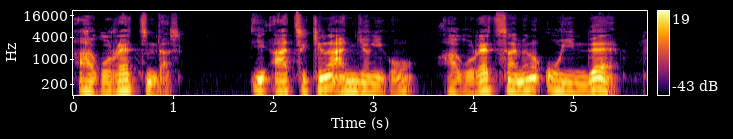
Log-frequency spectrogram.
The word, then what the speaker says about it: огурец: 아츠키 또 아구레츠입니다.이 아츠키는 안경이고 아구레츠 하면은 5인데 왜 5를 아로인 발음하느냐면은 엑센트가 없기 때문에 r로 해야 됩니다.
